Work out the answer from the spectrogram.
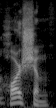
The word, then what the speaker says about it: Horsham: PA okay course them how do you say it a horse junk horse jump portion Oh Horsham yeah that's really saying like horse collar yeah horse junk right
